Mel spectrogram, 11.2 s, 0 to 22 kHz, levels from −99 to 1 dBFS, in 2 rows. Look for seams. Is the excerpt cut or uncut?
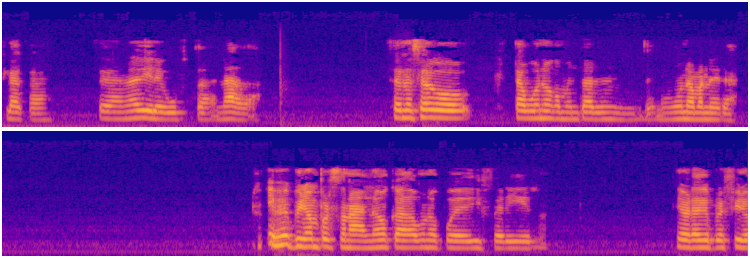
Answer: uncut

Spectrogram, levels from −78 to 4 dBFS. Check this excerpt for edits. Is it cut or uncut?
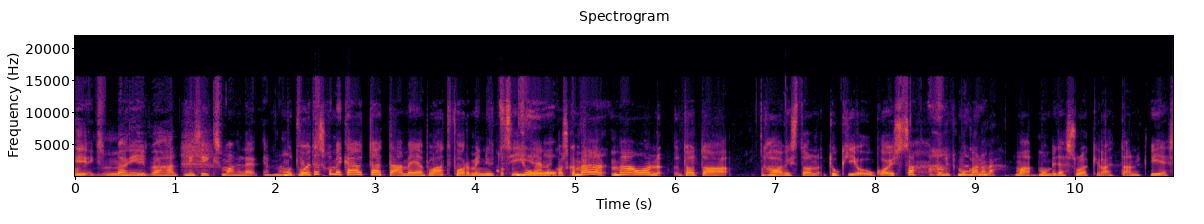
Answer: uncut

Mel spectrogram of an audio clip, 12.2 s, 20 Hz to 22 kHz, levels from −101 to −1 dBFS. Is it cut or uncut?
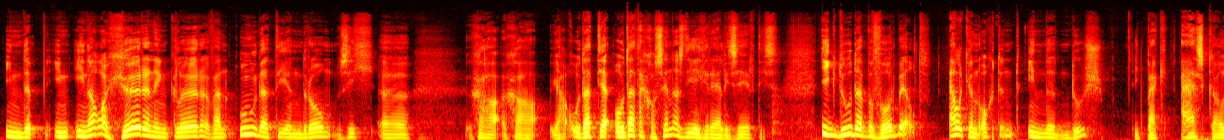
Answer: cut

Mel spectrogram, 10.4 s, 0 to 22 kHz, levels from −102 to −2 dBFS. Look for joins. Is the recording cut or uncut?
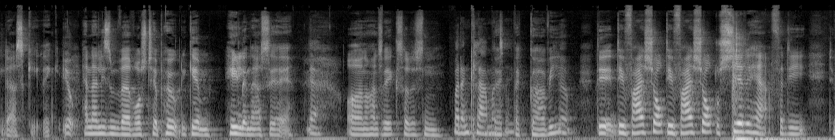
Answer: cut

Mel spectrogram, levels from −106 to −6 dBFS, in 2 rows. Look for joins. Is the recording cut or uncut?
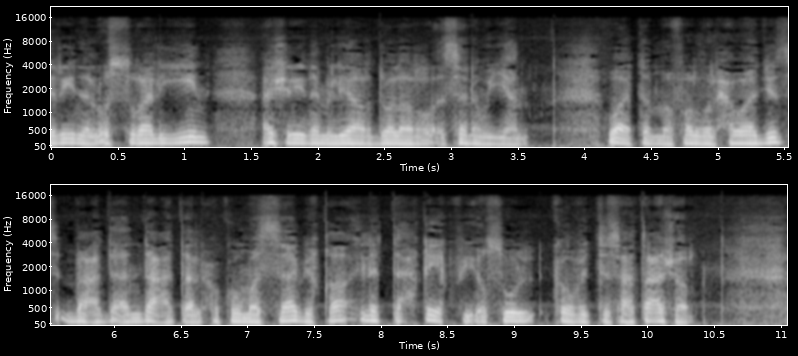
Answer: uncut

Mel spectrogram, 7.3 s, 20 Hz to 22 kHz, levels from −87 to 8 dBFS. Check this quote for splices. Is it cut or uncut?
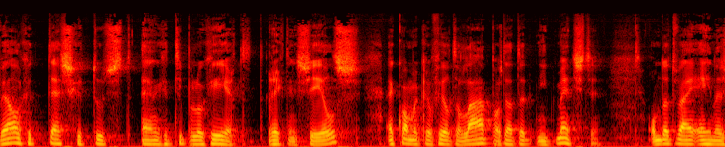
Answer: cut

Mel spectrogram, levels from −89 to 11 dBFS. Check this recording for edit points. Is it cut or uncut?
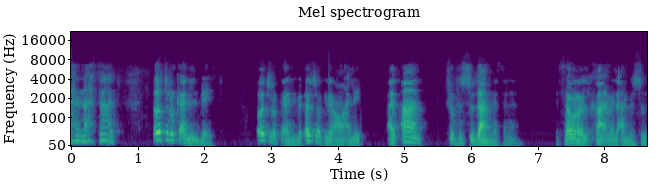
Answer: uncut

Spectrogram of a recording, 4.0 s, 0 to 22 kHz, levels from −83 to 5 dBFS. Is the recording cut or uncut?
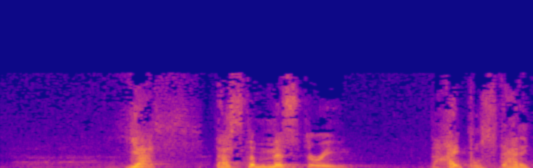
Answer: cut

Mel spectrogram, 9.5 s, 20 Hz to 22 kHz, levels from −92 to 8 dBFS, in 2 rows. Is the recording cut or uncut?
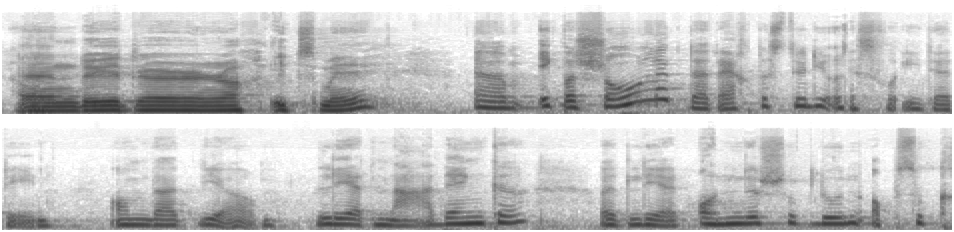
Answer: cut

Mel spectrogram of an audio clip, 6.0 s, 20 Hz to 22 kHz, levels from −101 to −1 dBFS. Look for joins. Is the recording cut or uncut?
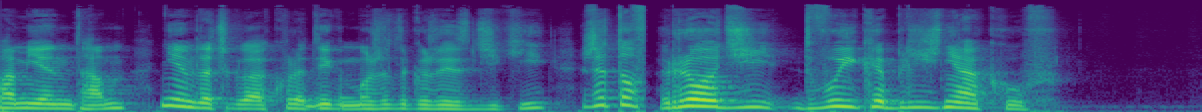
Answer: cut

